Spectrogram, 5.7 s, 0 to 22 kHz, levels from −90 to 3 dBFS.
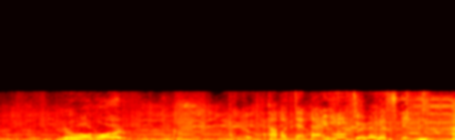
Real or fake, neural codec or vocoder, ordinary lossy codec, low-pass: fake; codec, 16 kHz, 1 kbps, FreqCodec, larger model; none; none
